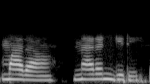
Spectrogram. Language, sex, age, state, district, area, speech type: Telugu, female, 30-45, Telangana, Hanamkonda, rural, conversation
